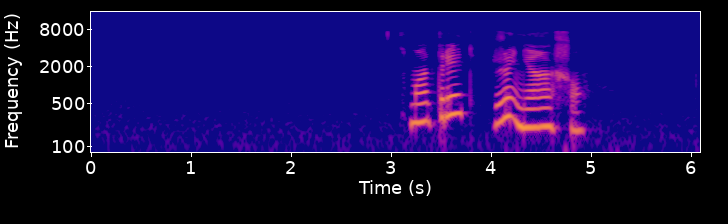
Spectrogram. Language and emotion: Russian, sad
